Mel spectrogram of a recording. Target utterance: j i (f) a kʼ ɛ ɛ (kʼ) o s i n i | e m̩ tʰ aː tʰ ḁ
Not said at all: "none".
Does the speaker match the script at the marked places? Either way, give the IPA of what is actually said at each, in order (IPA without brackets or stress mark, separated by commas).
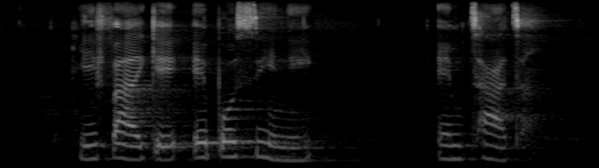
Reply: f, pʼ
